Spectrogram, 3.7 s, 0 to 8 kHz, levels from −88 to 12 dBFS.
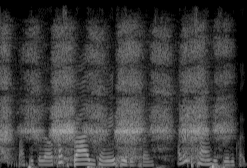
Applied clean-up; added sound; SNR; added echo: none; Breathing; -4 dB; none.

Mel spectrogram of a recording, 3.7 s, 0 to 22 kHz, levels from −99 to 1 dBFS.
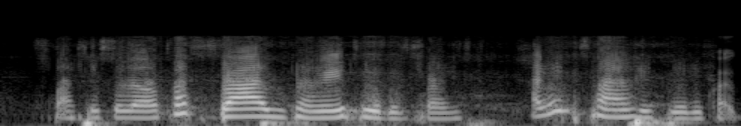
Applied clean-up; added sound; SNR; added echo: neural separator model SepFormer DNS4.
